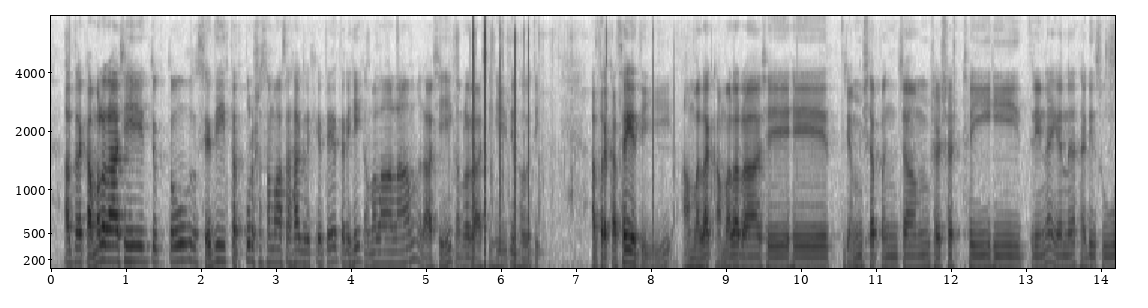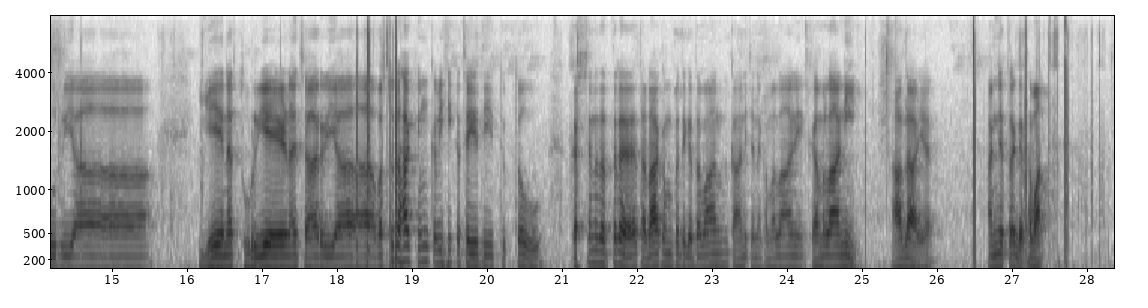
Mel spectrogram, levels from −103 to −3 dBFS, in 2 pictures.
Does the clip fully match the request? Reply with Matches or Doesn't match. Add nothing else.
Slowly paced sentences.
Matches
